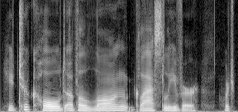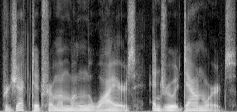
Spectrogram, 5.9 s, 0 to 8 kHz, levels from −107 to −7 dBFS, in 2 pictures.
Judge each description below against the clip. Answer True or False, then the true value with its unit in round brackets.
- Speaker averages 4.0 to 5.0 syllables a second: True (4.4 syllables/s)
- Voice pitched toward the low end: True (120 Hz)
